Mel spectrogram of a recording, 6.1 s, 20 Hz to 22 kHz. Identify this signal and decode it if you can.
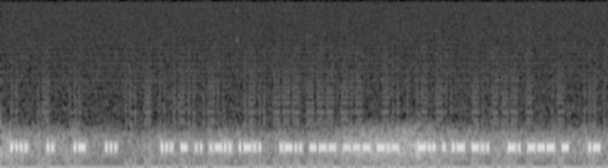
Morse code, heard as a keyed tone, about 53 wpm, 520 Hz. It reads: HI AS STILL LOOK DEAD NOT A
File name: archived / CRSnet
